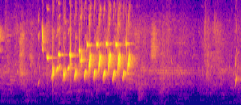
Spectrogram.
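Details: European goldfinch bitbita song, meant to spur goldfinches into singing: one fast, high, tinkling trill of evenly repeated notes lasting about two seconds, then quiet with faint rustles.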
